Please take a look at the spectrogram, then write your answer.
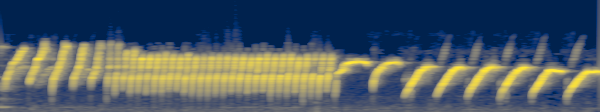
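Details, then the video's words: Canary song used as a lure to prompt silent or reluctant canaries to sing: a fast trill of rapid notes, then a steady buzzy roll, ending in a series of rising-falling whistled sweeps about twice a second. "Pancingan kenari macet malas bunyi bisu pasti langsung nyaut"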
